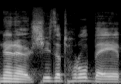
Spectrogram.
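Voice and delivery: ordinary talk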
